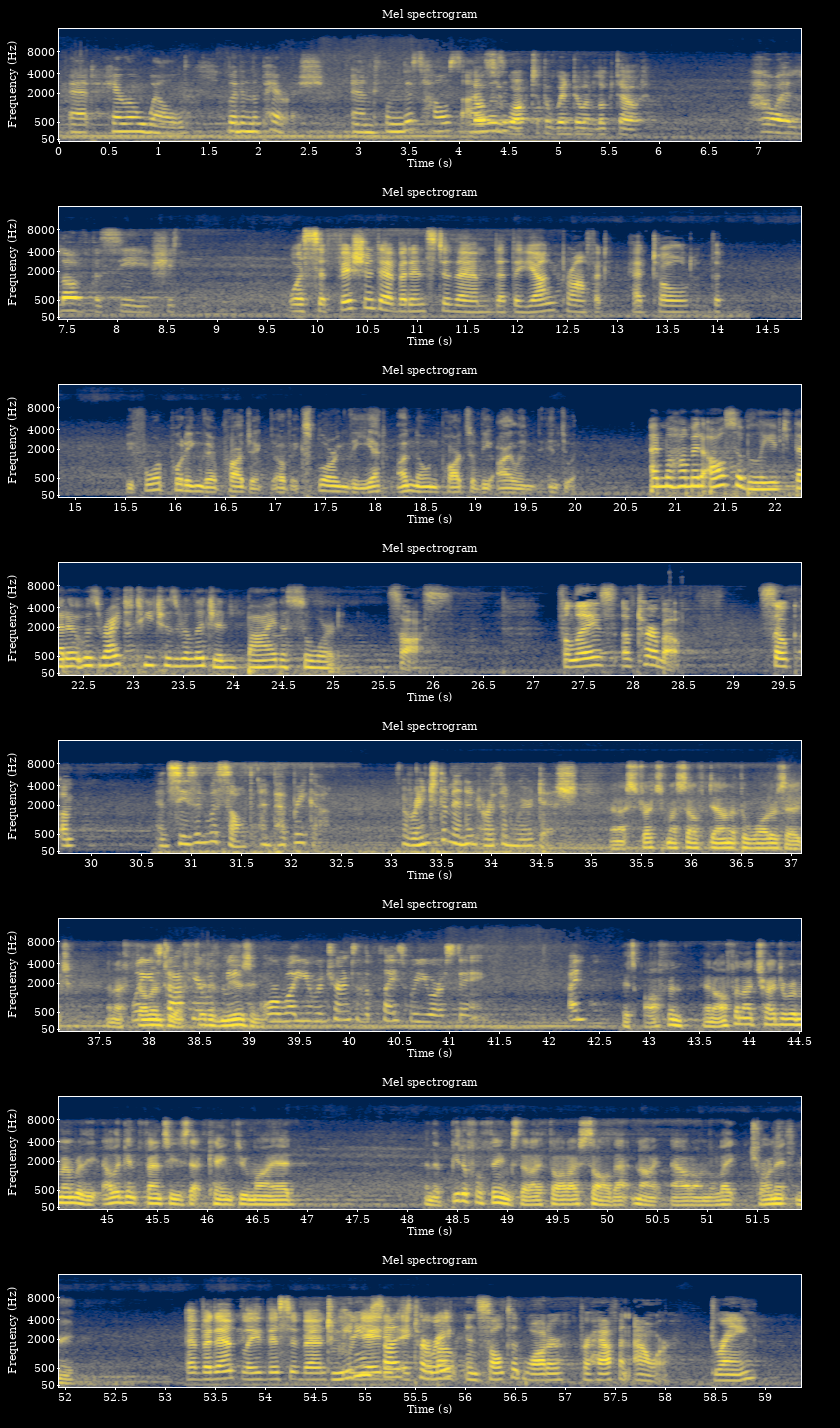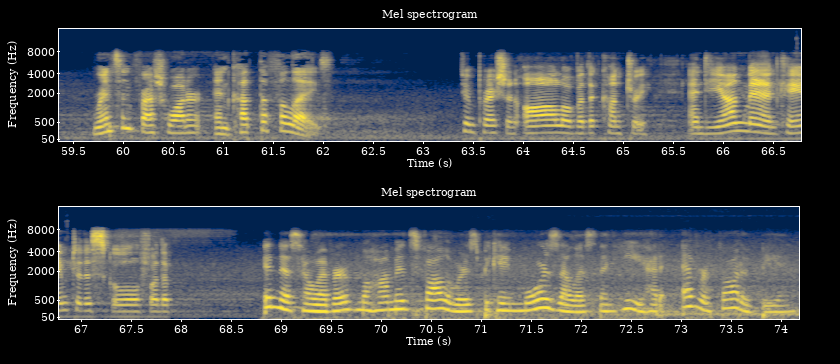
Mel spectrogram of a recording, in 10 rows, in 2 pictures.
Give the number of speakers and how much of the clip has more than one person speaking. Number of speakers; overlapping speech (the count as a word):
nine, about 5%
